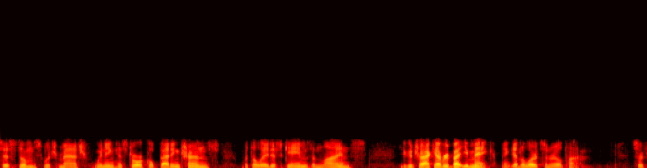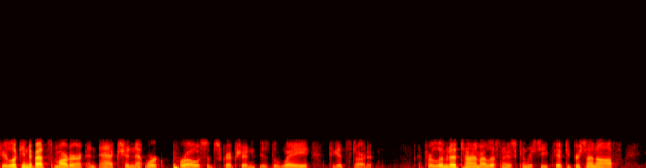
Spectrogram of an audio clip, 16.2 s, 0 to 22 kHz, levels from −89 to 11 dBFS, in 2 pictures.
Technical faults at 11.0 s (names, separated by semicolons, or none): iLBC codec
